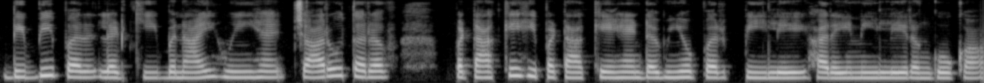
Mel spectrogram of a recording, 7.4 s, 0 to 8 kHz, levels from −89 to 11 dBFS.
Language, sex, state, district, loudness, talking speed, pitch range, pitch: Hindi, female, Uttar Pradesh, Jyotiba Phule Nagar, -15 LUFS, 165 wpm, 195-215 Hz, 205 Hz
